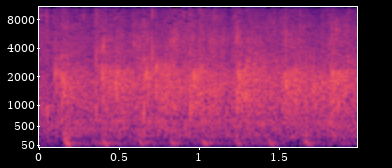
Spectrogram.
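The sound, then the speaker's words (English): A church audience claps together in a steady burst of applause, in response to a call to clap if they like going to the beach. Many hands strike quickly at an even, moderate loudness for about two seconds, with no voices. “It is the end of summer, and clap if you like to go to the beach.”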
